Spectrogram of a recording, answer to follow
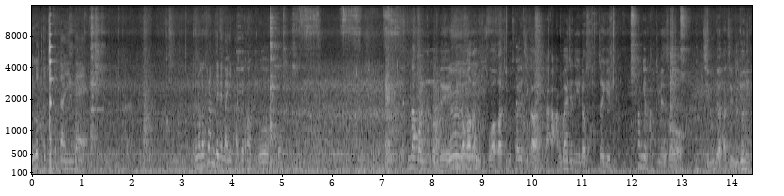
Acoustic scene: restaurant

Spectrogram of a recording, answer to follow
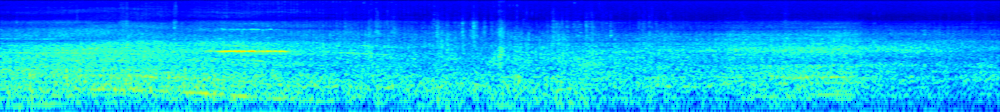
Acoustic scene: street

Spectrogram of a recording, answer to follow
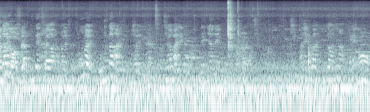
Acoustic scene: crowded indoor space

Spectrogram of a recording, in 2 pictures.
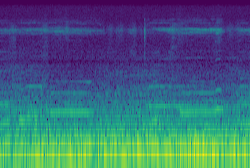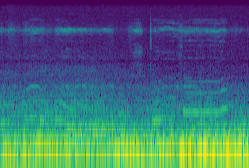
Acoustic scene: car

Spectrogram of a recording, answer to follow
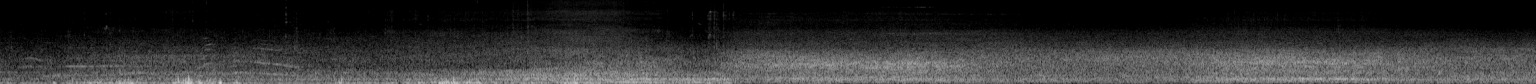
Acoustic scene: residential area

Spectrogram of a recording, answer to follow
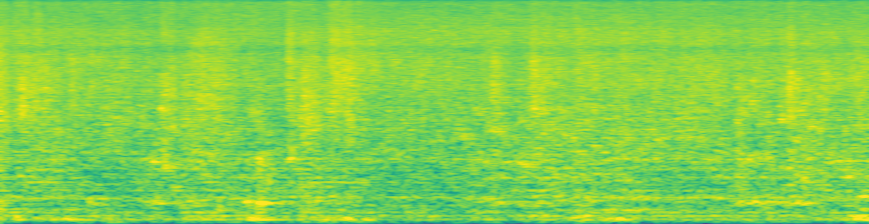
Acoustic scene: restroom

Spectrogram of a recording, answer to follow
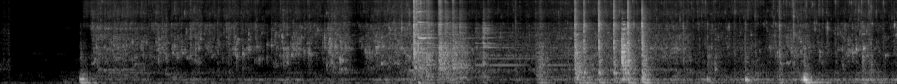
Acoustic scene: kitchen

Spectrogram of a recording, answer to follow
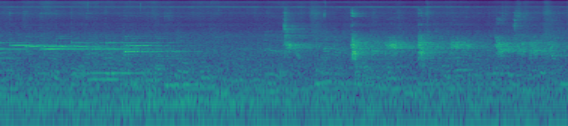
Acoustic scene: subway station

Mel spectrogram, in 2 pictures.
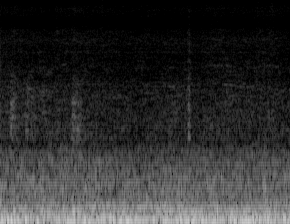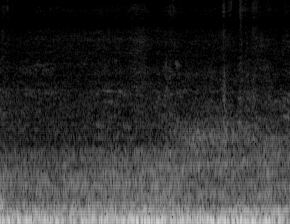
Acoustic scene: bus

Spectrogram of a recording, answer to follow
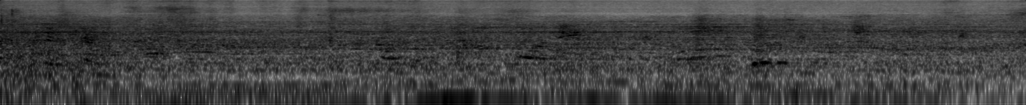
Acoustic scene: residential area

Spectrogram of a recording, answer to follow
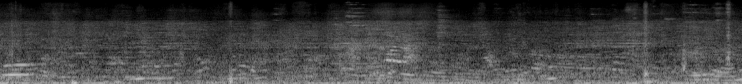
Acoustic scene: restaurant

